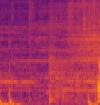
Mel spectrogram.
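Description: Electric drum pump motor buzzing steadily while it pumps straight grinding oil from a drum through a hose into the machine's oil tank. A hiss joins the hum about a second in.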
